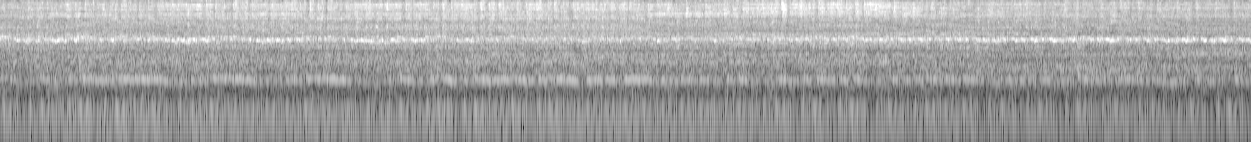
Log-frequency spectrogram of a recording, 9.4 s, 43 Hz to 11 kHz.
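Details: Harley-Davidson Milwaukee-Eight 114 V-twin idling with a steady buzz and light clicking from the cam area over the lumpy low beat.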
